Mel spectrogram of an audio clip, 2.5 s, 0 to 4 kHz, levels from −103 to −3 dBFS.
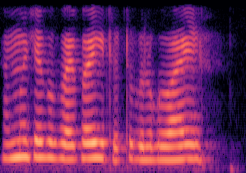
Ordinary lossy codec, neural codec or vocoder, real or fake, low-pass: none; none; real; 3.6 kHz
